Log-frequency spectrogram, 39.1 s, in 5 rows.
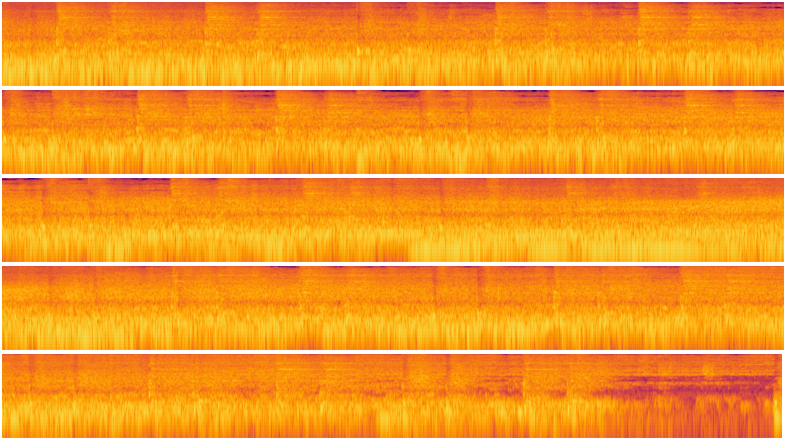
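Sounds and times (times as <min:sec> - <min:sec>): train wheels rumbling and clattering: 0:00.0 - 0:39.0
low steady hum: 0:19.7 - 0:24.8.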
